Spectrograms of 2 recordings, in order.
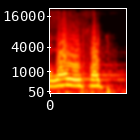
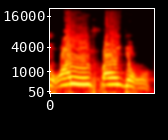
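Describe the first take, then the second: First: The final r sound is missing. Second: The final r sound is heavy and audible. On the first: The speaker calls it wrong. "roknya hilang" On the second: The speaker calls it right. "tebal, tebal"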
